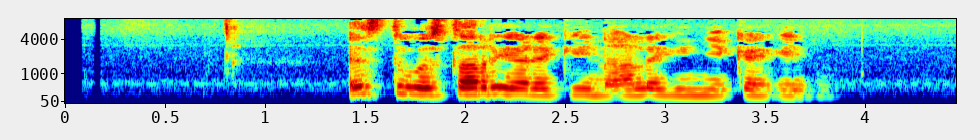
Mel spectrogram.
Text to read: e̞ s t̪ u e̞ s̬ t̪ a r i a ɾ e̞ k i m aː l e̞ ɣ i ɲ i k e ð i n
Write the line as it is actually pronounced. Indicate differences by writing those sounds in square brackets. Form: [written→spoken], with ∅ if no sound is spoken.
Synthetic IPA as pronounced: e̞ s t̪ u e̞ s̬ t̪ a r i a ɾ e̞ k i [m→n] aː l e̞ ɣ i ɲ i k e [ð→ɣ] i n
